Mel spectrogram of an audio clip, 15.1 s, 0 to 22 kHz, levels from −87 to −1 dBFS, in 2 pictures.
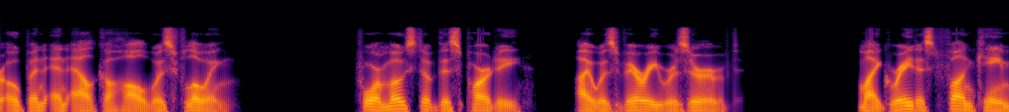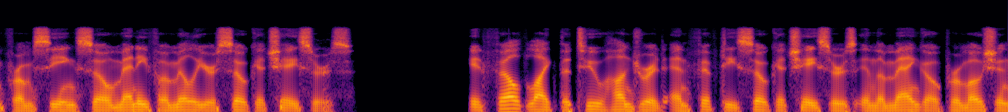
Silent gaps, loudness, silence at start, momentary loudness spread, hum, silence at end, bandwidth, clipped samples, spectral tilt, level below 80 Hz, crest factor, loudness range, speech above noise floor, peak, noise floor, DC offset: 1.87-2.60 s, 4.02-4.26 s, 5.63-6.38 s, 10.28-11.03 s; -20 LUFS; 0 s; 6 LU; none; 0 s; 8.2 kHz; under 0.1%; -5 dB/octave; -38 dBFS; 20 dB; 2 LU; over 71 dB; 0 dBFS; under -90 dBFS; 2%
